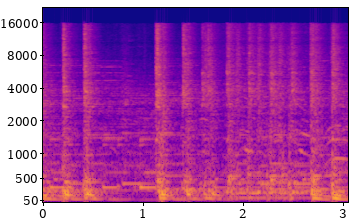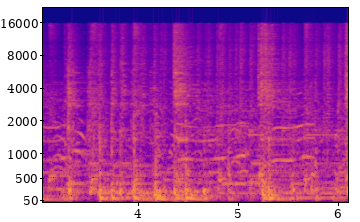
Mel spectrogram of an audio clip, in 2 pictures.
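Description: Balinese baleganjur gamelan playing loudly: dense, rapid clashing of cymbals and drum strokes over held gong tones, with crowd voices mixed in.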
